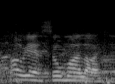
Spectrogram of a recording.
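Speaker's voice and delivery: plain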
